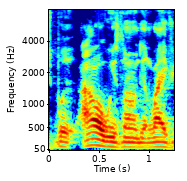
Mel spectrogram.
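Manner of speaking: ordinary talk, nothing marked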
